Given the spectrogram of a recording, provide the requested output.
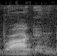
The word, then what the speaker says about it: Brogdon: Brogdon. That's how you say it.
